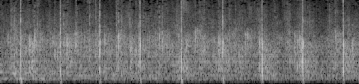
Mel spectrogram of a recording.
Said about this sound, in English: If you're a doctor, if you're a fireman, if you're involved in the police. I wonder if we could just give them a great round of applause.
